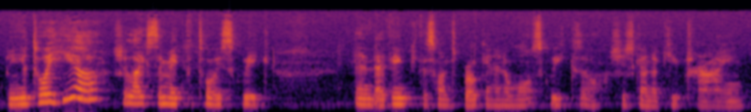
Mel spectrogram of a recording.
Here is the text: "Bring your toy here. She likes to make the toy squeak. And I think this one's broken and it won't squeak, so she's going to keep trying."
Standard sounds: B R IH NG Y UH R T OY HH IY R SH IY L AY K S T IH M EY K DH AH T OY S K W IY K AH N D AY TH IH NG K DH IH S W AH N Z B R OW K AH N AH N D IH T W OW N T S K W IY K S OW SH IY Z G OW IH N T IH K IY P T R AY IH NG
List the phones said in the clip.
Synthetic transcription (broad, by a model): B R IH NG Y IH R T OY HH IY R SH IY L AY K S T IH M EY K DH AH T OY S K W IY K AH N AY TH IH NG K DH IH S W AH N Z B R OW K AH N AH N IH T W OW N T S K W IY K S OW SH IY Z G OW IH N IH K IY P T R AY IH NG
